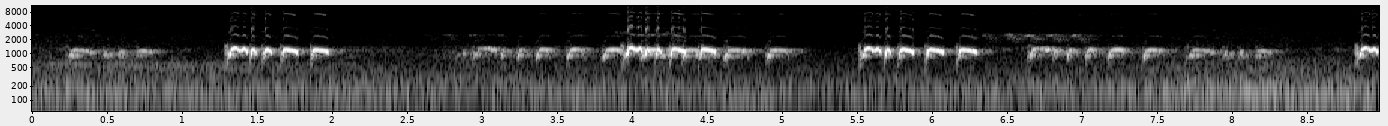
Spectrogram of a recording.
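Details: Local zebra dove used as a lure to make other zebra doves answer, delivering repeated bursts of rapid, rolling coo notes with brief pauses between phrases; some phrases overlap slightly as the singing continues steadily.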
